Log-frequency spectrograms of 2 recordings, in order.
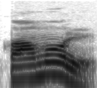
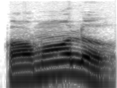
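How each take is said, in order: First: The word ends abruptly on the final consonant. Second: The word ends with an added final vowel. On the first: The final letter has no inherent vowel. "যখন কমল বলছেন তখন থেমে যাচ্ছেন।" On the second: The final letter keeps its inherent vowel. "তখন কিন্তু কমল বললে অ থাকতো"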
